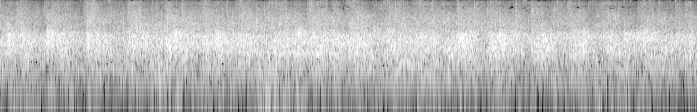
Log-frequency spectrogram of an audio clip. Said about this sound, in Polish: Ja bym z tymi oklaskami na wszelki wypadek jeszcze trochę poczekał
